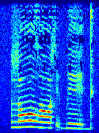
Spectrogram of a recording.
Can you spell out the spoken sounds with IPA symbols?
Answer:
ɮ ɒː ʁ ɒː ɬ ḛ b e d

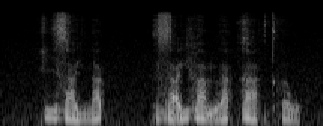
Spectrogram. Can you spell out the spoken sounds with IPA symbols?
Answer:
k i˧ z a˨˩ j n a˦˥ k̚ | z a̰˧˥ j v a̰˧˨ m l a˦˥ k̚ ɣ a˨˩ k̚ t̪ʰ ə˧˩˨ w

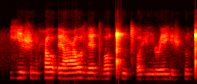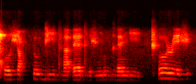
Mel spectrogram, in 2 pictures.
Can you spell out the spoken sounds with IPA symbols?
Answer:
ʑ i ʂ ɪ ŋ ħ ɔ ʔ ɛ ʕ ɔ z ɛ dʱ ɔ ǃʰ u t͡sʼ ɔ ʒ ɪ ŋ ɹ e j ɪ ʒ θ u ǃʰ o ʑ ɔ ħ θ u ɡ i dʱ a ʔ ɛ dʱ ɪ ʒ ŋ u ɡʱ ɛ ŋ i | t͡ʃʼ o ɹ e ʒ

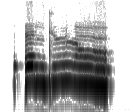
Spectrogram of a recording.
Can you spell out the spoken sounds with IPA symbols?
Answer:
ʔ ɛ n d ʉ l õ

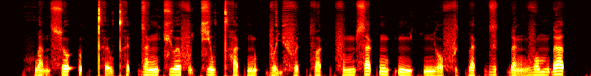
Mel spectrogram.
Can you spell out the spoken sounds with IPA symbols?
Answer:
h w a̰˧˨ n s o˨˦ ʔ ə˦˥ p̚ t̪ʰ ə̰˧˥ w t̪ʰ ə˦˥ t̚ z a˨˦ ŋ t͡ɕ u˨˦ ə̯ f ɔ̰˧˨ t͡ɕ ə˧ w t̪ʰ a˨˩ k̚ m ə˨˩ p̚ v ə̰˧˨ j f ə˨˩ t̚ f a˨˩ k̚ f ə˨˦ m s a˦˥ k̚ m ə˦˥ p̚ ɲ e˨˩ k̚ ɲ ɔ˧˩ f ə˨˩ t̚ l a˦˥ k̚ z ə˦˥ t̚ ɗ a̰˧˨ ŋ v ɔ˧ m ɗ a˦˥ t̚

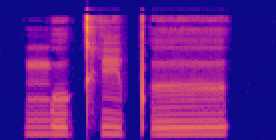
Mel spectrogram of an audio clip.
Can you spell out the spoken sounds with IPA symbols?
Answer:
m u kʰ i pʼ ɯ

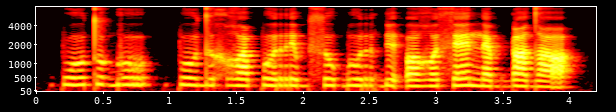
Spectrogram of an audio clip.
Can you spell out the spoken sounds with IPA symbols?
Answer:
p w u tʷ ʌ ɡ u | p u d ʊ x ʁʷ ɑ p ʊ r ɪ b s u ɓ u r ɠ ɪ ʔ ɔ ʁʷ ɪ s ɛ n æ b ɠ ɑ d ɑ

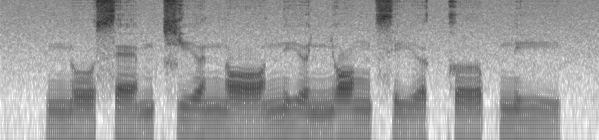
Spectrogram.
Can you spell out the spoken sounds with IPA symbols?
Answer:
n o˩˧ s ɛː˩˧ m t͡ɕ i˧ ə̯ n ɔː˩˧ n i˧˩ ə̯ ɲ ɔː˧ ŋ s i˩˧ ə̯ k ɤː˧˥ p̚ n i˥˨

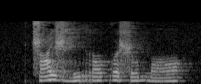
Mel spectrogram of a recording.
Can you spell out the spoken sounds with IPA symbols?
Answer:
ʈ͡ʂ ɑ˧˥˧ i̯ ʐ ɛ̤˨˦ i̯ r ɔ˦˥ ɡʷ ʌ˥˩ ʂ ʊ˦˥ m ɔ˨˦

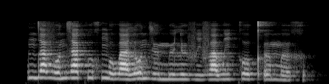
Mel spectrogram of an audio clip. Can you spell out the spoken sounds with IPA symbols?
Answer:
n d a˦ v o˨˦ n z a˦ k u˦ x ŋʷ ɨ˨ w a˨ l o˦ n z ʉ˨ m ʉ˨ l ʉ˨ v i˨ v a˦ w i˦ k o˦ kʼ ɵ˦ m ɵ˨ x

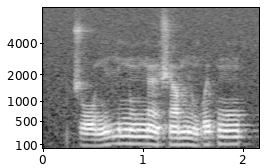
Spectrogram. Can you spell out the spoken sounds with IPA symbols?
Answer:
t͡ʃ oː˨ n iː˦ n ũ˧ ŋ ɾ ɛ̃˨ ʃ ã˧ m ĩ˨ ɡʷ e˦ p ũ˦

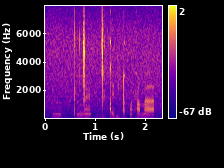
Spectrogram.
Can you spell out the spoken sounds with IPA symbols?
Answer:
ɯ | tʼ ɯ ŋ͡ǀ ɛ̃ | ɡ͡ǀ ɛ ǃ e bʲ ø ǃʰ ɔ̃ ħ ɑ m a

